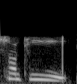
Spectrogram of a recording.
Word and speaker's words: Chantilly: She is in Chantilly. Is that how you pronounce it, Maria? Chantilly, France? – It's more like Chantilly.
